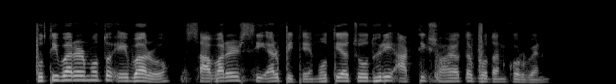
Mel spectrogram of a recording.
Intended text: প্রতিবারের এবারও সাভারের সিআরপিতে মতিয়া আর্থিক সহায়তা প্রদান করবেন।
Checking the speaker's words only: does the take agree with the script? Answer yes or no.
no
